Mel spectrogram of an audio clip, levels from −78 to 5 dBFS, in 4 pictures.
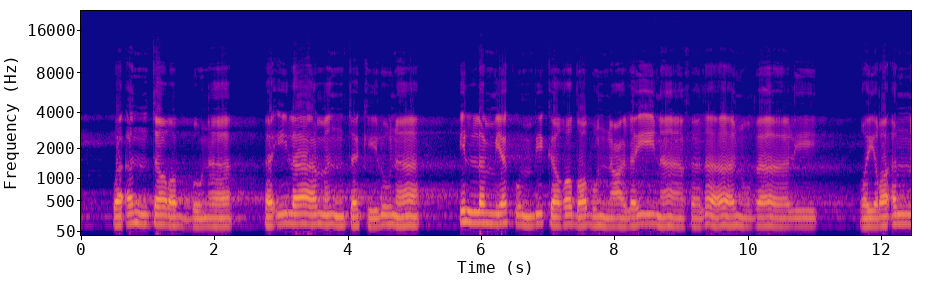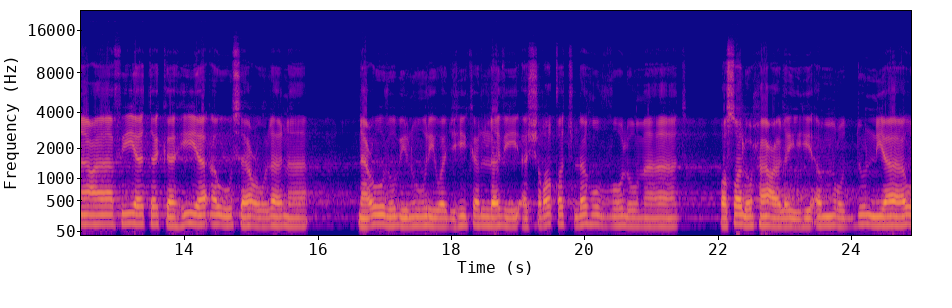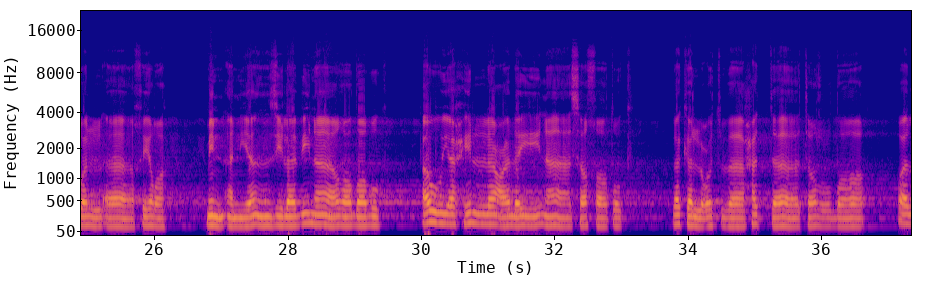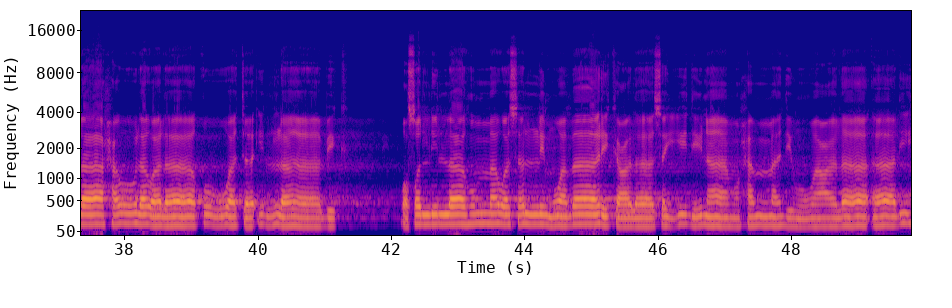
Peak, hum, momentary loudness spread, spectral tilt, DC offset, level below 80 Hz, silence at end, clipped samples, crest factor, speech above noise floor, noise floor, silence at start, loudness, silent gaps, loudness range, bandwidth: -10 dBFS; none; 8 LU; -6 dB/octave; under 0.1%; -64 dBFS; 0 s; under 0.1%; 14 dB; 29 dB; -51 dBFS; 0.1 s; -23 LUFS; none; 3 LU; 13 kHz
